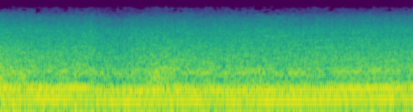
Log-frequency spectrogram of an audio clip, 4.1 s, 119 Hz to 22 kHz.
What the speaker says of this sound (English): This car still has a V8 motor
